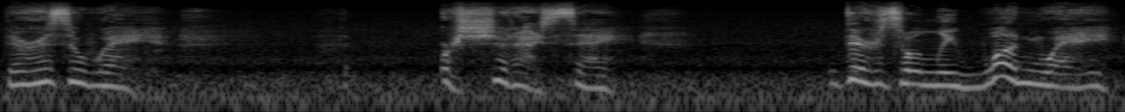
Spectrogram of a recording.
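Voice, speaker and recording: A woman voicing a stern, composed female spirit warrior in an anime game dub, with formal, measured and commanding delivery. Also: a little high, noisy background. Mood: grave, measured. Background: background music.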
